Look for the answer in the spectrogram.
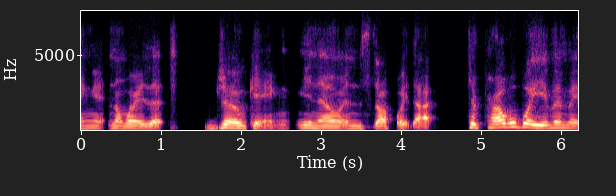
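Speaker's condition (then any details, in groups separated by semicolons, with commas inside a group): Cerebral palsy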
